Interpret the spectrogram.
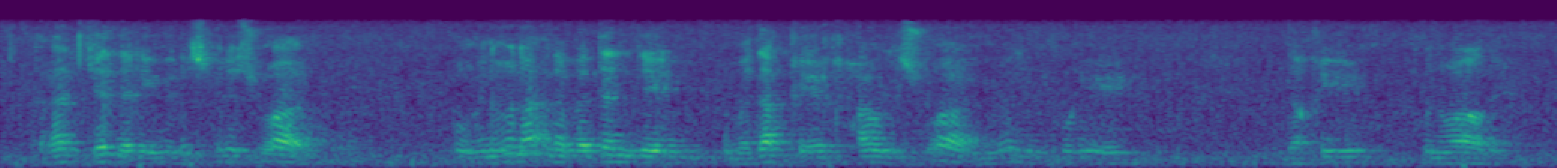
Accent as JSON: {"language": "Arabic", "town": "Damascus", "region": "Damascus Governorate", "country": "Syria", "tie": "born or raised there", "moved": "as an adult", "said": "فالشاهد هو هاجر بنا إلى دمشق، أما أنا هاجرت من دمشق بنفسي إلى هناك."}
